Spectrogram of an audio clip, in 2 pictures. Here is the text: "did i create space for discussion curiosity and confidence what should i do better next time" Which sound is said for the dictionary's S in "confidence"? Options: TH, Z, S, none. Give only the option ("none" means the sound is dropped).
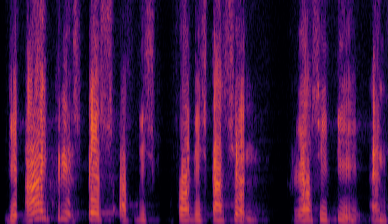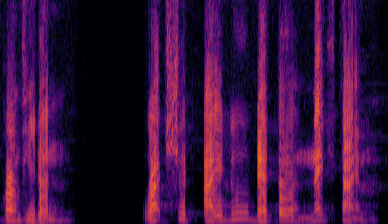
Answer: none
